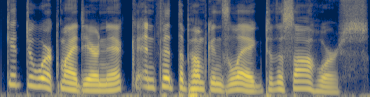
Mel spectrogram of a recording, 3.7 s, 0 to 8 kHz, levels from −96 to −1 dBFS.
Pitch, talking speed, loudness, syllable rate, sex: 165 Hz, 245 wpm, -18 LUFS, 5.1 syllables/s, male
